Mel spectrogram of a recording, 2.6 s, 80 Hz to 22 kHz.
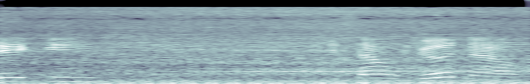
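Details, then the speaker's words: Ford SVT Lightning V8 truck after replacing the faulty rear number 8 injector; it previously shook a lot: steady deep idle with an even low rumble, no shaking and no smoke. Normal idle. "no smoke sounds good sounds healthy we're gonna go test it out and i'll let you guys know what happens"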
